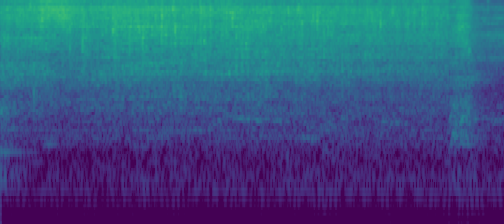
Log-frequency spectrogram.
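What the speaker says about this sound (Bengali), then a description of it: "এই পর্যায়ে দিয়ে দিচ্ছি পানিটা" Water added to a pan of rupchanda (pomfret) fish curry bhuna: a steady, fairly loud sizzle and hiss runs throughout, fading slightly with a brief splash-like burst near the end.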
